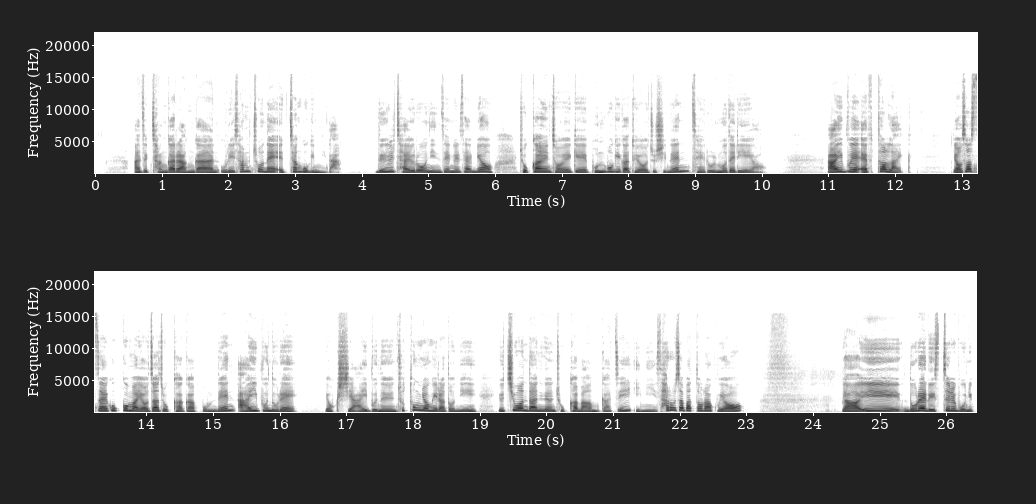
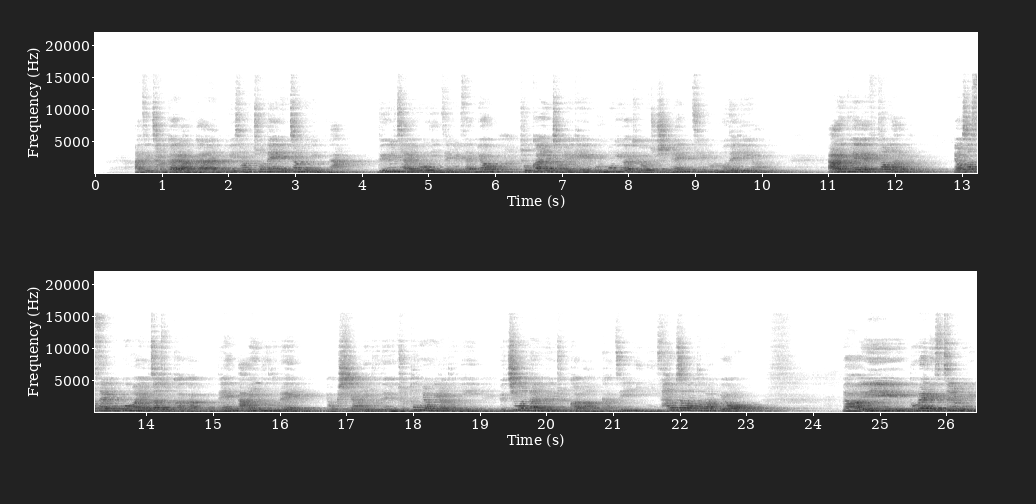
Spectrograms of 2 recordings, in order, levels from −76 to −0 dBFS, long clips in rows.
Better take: first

